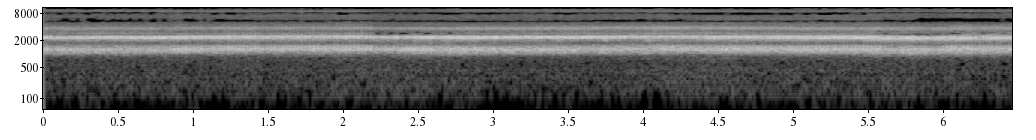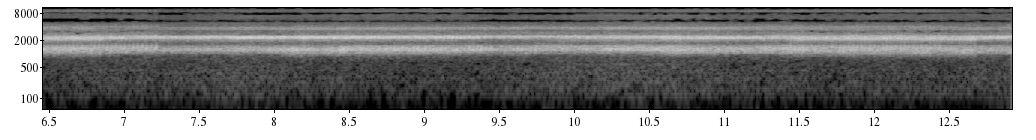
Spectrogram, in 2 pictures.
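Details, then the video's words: Frogs in a backyard water garden call in a loud, dense, steady chorus of overlapping trills that never pauses. "Frog Song in the water garden."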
